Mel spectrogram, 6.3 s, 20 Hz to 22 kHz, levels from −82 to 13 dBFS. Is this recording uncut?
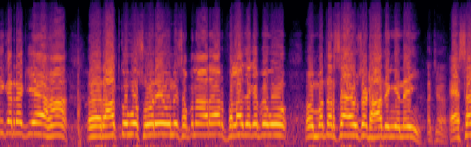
yes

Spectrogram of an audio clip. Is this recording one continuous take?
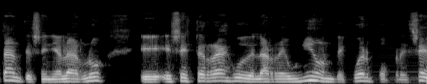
yes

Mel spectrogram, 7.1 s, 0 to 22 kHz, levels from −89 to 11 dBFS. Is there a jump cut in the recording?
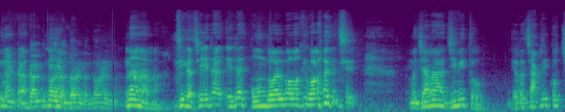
no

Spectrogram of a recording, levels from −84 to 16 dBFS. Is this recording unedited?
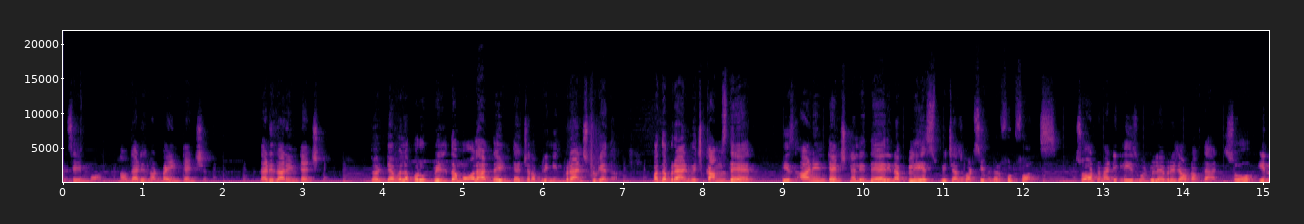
yes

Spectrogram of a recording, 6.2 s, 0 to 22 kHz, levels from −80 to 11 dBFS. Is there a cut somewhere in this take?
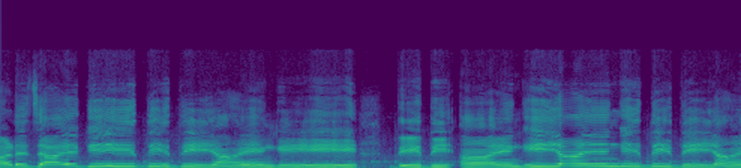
no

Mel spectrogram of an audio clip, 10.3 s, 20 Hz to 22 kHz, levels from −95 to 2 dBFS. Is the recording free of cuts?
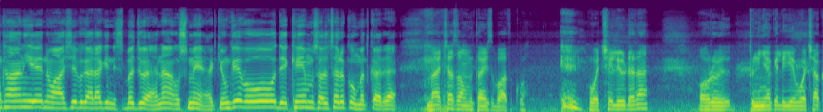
no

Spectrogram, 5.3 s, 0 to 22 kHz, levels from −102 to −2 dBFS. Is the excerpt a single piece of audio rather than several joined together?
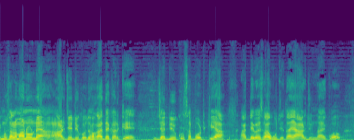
yes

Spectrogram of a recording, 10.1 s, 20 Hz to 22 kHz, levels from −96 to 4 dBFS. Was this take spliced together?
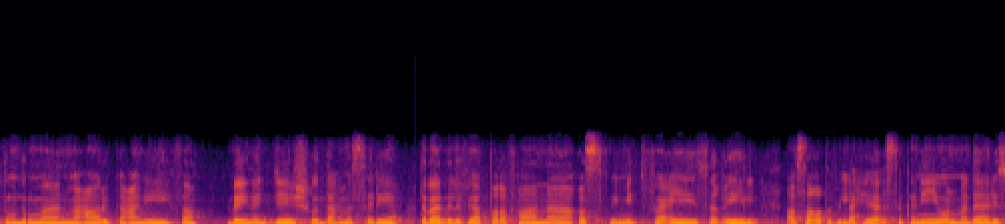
no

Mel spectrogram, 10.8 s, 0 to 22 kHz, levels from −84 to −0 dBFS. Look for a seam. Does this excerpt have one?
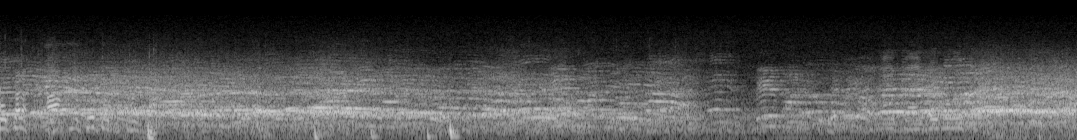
no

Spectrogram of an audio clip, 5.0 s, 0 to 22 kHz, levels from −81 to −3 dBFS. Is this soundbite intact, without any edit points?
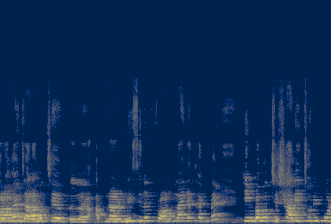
yes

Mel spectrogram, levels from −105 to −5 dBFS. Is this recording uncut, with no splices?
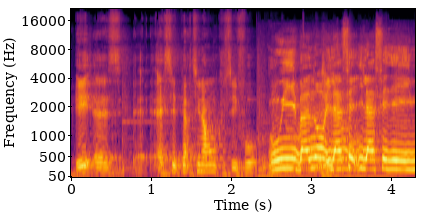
no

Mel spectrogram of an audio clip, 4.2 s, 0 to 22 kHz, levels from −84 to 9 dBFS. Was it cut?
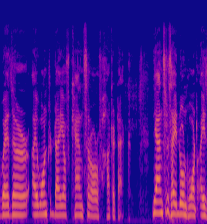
no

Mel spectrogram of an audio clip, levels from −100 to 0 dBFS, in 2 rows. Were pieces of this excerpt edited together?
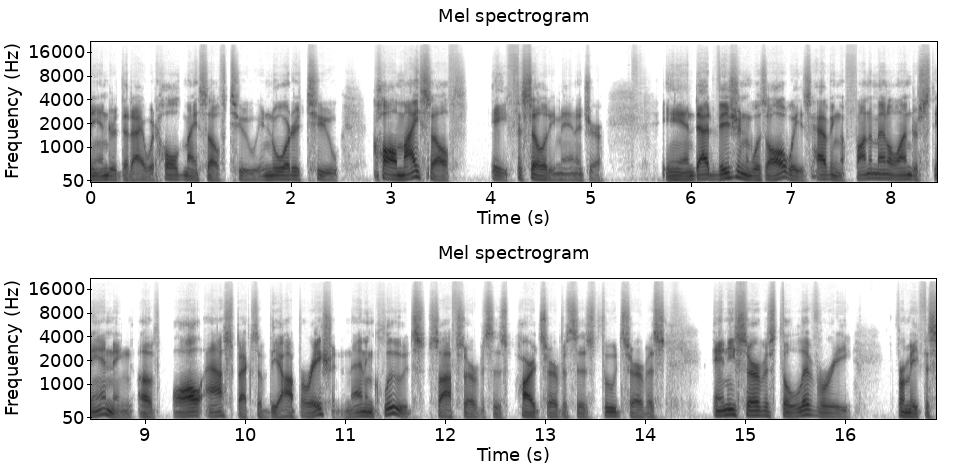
no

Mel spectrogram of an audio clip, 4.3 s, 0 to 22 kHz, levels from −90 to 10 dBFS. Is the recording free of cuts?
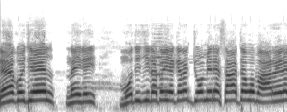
yes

